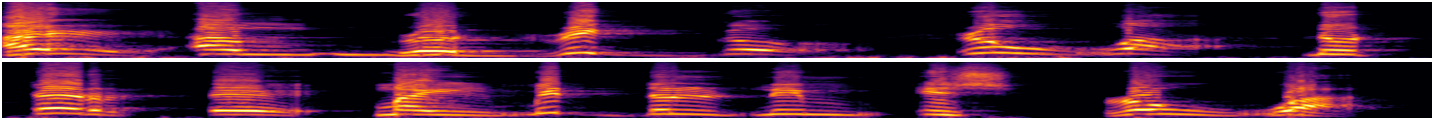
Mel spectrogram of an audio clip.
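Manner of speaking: put-on stammering, halting speech. Retelling the ICC arrest, imitating Duterte stammering. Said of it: "ba't bigla ka na utal-utal doon?".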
